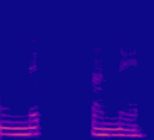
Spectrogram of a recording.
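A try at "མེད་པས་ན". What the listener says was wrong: Mepe na. Yeah, so this sa at the end, so this is pa, and the sa changes the pronunciation to pe.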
